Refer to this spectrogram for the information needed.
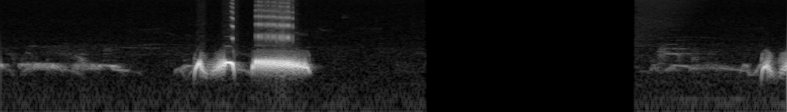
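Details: One urging coo phrase from a spotted dove kept as a decoy for luring others: soft low notes, a wavering double note, then a long buzzy coo. Several seconds of silence follow before the next phrase begins.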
